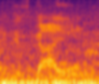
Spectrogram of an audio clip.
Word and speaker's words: Disgaea: How do you pronounce it? Disgaea.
